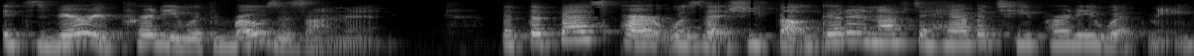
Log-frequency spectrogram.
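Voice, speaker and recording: Speaking at a moderate pace, a woman uses a fairly high, somewhat breathy voice with lively intonation. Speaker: client services coordinator at a cancer wellness center. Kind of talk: children's storybook reading.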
